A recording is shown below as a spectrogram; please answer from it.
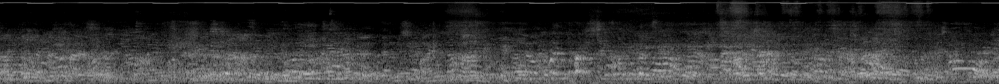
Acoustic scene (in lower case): crowded indoor space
